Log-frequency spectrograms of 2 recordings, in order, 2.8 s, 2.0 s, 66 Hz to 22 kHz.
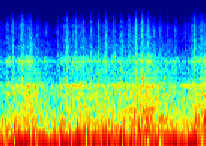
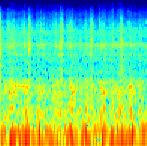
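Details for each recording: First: Carbureted V8 at a salvage auction, started after a few throttle pumps. Deep, even rumble swells and settles with each rev, with no knocks or misses: a healthy V8. Exhaust is dumped. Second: Carbureted engine at idle, leaking fuel from a throttle blade seal: rhythmic puffing hiss about twice a second over a rough rumble; suspected vacuum leak, not confirmed.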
